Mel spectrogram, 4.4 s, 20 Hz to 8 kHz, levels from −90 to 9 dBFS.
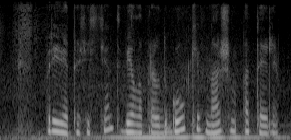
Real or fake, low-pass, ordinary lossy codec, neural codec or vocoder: real; 7.2 kHz; Opus, 24 kbps; none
